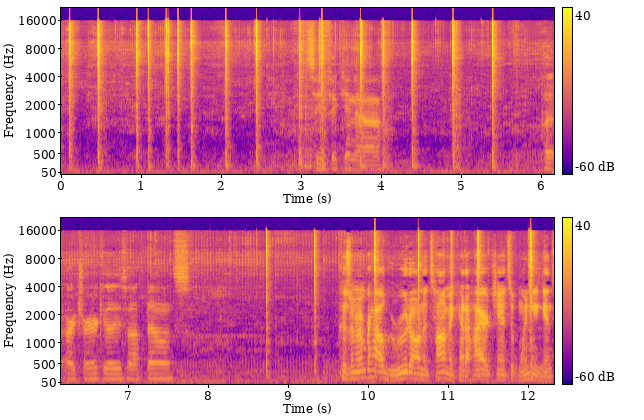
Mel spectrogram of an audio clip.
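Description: Two spinning tops clash and click sharply against each other in a plastic arena.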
